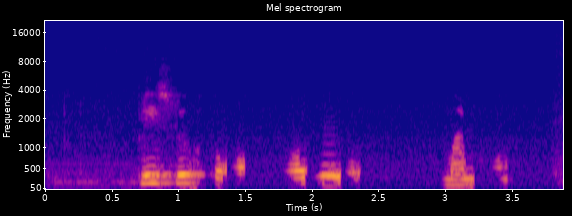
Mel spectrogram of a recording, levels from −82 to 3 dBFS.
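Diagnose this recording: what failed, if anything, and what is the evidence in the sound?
Call processing failed, with speech suppressed in double talk. From 1.13 to 3.7 s the speech dips and breaks into pieces. It is cut for about two seconds in all, at worst by roughly 40 dB. The likely cause is an echo canceller that treated overlapping talk as echo.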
